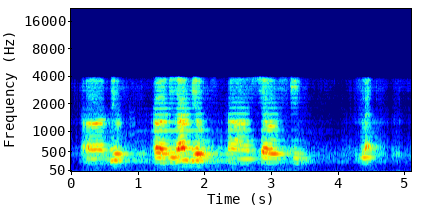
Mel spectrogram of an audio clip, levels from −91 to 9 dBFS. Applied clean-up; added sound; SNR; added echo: neural separator model SepFormer DNS4.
